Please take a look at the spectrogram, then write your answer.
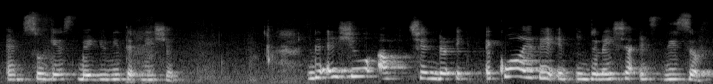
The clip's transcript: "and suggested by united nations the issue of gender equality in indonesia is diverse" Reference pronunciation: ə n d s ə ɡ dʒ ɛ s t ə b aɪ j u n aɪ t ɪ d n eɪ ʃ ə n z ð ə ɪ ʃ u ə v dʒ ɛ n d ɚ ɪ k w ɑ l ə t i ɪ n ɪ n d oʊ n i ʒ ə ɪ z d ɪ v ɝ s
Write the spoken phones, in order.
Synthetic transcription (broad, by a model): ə n s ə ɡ ɛ s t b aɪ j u n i t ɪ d n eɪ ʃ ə n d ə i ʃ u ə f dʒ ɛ n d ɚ ɪ k w ɑ l ə t i ɪ n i n d oʊ n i ʃ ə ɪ s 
